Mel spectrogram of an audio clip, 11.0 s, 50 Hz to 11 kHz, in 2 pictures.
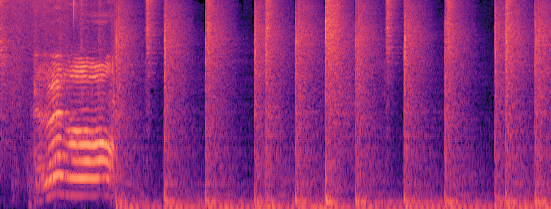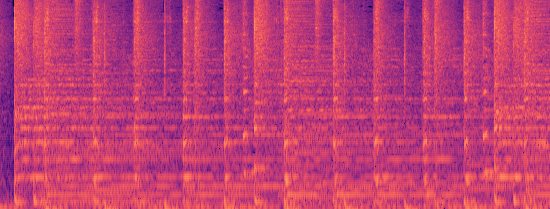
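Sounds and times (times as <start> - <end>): steady drum beat: 1.2 - 11.0.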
